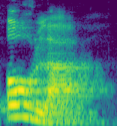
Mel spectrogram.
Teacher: remember, we don't pronounce the H. So it's hola, but it's spelt with a H.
